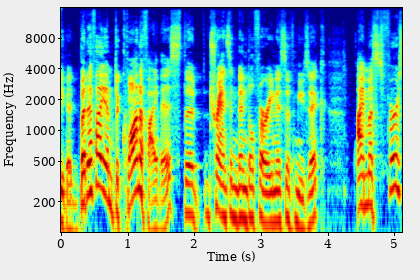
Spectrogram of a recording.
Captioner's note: none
